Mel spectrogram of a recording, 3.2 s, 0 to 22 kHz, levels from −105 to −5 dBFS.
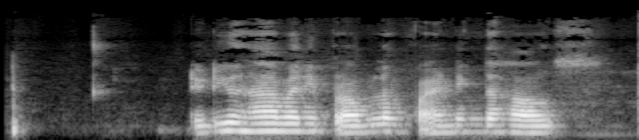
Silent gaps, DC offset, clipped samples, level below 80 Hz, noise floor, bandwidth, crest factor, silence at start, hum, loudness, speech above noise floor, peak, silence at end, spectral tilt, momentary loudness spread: none; under 0.1%; under 0.1%; -62 dBFS; -45 dBFS; 13 kHz; 16 dB; 0.05 s; none; -17 LUFS; 29 dB; -2 dBFS; 0.25 s; -7 dB/octave; 13 LU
